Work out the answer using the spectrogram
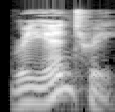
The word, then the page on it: reentry: British English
